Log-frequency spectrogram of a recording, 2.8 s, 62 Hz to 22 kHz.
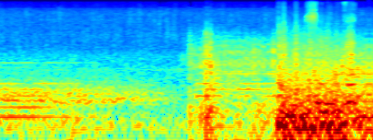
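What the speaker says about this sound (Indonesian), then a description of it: "semua anggota keluarga Nek Jago setelah disambar petir semuanya berubah menjadi batu" Thunder cracks and rain pour down during a lightning strike in a 2D animated folk-tale film, starting as a steady rain hiss, then a sharp crack at mid-clip followed by a loud, sustained rumbling roar with no talking.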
